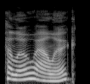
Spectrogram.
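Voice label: "hello", female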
